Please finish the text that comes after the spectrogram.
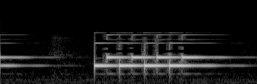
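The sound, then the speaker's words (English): A phone ringtone plays: a bright electronic melody of rapid, evenly pulsing high notes that bursts in loudly after a fading tone and then gradually softens. No one speaks. “Can someone remix this ringtone into something?”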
